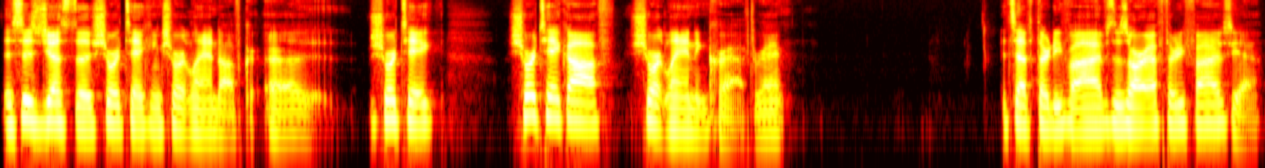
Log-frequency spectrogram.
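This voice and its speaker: A man's voice: medium pitch, moderate pace, pushed and bright, clean tone, no echo, clean studio sound. A man giving casual, off-the-cuff livestream commentary as a military veteran, slangy and full of swearing. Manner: profane, slangy.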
